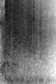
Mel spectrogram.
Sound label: hit; slender; yakuza; kiryu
